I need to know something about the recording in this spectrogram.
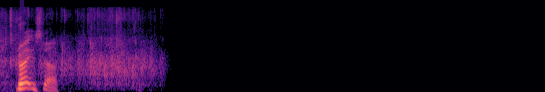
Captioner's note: audience applauding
